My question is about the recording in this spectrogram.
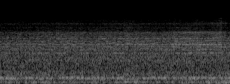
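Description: Steady background noise with a faint low hum, unchanging throughout: room tone in a pause between speech.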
